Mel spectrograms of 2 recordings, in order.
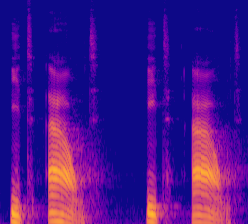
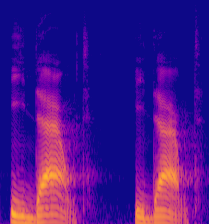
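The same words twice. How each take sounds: First: Said in the usual way. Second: "eat out" run together, t voiced to d; linked t as d. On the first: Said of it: "eat的t经常会变成的". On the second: Shown as a demonstration. Teacher shows learners linking, "eat out" said as "ee-dout". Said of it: "和后面out的啊连起来".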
